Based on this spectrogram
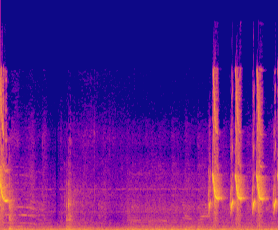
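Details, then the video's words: Male prinia recorded at night with a phone: after a quiet stretch with a faint note or two, three loud, sharp, downward-sliding high notes come in quick succession near the end. "kicau prenjak lumut gacor"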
